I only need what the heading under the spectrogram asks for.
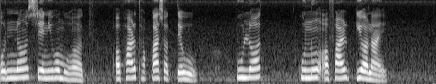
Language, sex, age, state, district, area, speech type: Assamese, female, 30-45, Assam, Nagaon, rural, read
